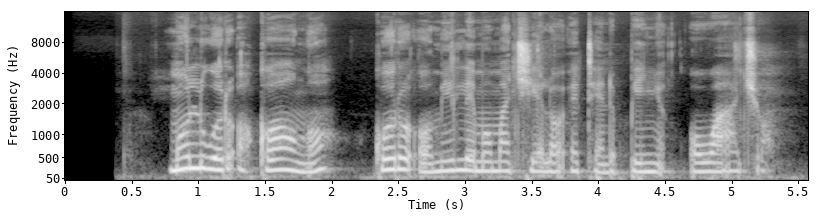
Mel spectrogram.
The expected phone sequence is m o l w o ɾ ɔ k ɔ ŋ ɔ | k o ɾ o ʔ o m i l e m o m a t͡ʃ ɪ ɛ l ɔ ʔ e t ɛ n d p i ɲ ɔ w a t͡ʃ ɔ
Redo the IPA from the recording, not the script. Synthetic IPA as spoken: m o l w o ɾ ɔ k ɔ ŋ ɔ | k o ɾ o ʔ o m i l e m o m a t͡ʃ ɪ ɛ l ɔ ʔ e t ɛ n d p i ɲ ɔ w a t͡ʃ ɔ

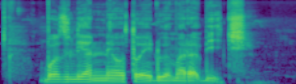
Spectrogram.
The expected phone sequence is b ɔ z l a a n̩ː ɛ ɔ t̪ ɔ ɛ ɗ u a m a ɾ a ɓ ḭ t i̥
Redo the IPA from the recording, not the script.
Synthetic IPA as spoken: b ɔ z l i a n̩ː ɛ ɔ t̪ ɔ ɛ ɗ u ɛ m a ɾ a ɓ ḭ t͡ʃ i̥

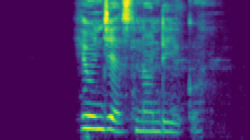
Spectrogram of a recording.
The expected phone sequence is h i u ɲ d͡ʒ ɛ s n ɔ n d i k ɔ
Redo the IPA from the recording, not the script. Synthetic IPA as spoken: h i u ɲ d͡ʒ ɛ s n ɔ n d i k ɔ

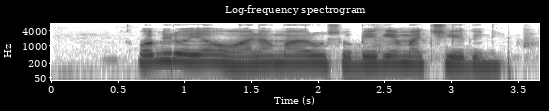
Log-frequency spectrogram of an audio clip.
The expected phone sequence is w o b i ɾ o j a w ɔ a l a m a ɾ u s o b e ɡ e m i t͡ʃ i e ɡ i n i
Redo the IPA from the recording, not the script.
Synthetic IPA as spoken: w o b i ɾ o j a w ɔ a l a m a ɾ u s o b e ɡ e m a t͡ʃ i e ɡ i n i

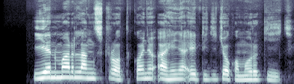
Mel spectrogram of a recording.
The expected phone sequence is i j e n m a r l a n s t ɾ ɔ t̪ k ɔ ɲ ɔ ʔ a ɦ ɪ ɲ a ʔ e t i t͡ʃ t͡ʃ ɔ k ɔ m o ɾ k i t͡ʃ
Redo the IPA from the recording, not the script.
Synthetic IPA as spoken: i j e n m a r l a ŋ s t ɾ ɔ t̪ k ɔ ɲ ɔ ʔ a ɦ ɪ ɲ a ʔ e t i t͡ʃ t͡ʃ ɔ k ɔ m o ɾ k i t͡ʃ

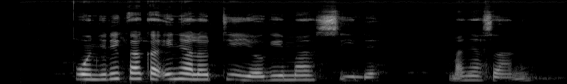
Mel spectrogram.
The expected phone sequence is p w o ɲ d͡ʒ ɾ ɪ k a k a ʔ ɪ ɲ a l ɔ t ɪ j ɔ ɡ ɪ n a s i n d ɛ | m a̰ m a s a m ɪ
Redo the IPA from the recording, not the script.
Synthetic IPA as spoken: p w o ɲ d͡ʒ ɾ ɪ k a k a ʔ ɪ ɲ a l ɔ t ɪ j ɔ ɡ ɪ m a s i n d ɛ | m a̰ ɲ a s a n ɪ

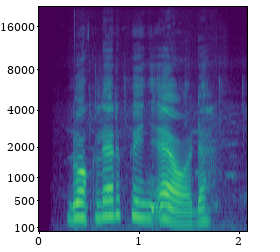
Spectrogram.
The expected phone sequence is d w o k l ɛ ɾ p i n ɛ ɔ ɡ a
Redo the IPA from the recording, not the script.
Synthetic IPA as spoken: d w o k l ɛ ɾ p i ɲ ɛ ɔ d a

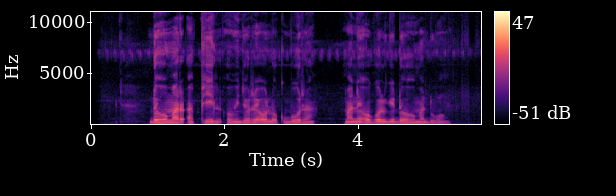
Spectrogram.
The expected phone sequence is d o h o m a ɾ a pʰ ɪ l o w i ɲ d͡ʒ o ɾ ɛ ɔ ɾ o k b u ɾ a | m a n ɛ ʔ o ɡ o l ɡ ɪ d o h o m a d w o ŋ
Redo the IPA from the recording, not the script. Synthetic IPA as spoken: d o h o m a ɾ a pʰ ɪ l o w i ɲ d͡ʒ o ɾ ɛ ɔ l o k b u ɾ a | m a n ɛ ʔ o ɡ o l ɡ ɪ d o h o m a d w o ŋ

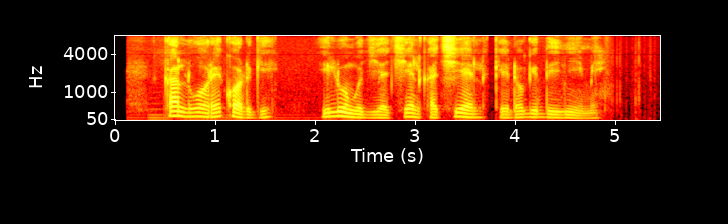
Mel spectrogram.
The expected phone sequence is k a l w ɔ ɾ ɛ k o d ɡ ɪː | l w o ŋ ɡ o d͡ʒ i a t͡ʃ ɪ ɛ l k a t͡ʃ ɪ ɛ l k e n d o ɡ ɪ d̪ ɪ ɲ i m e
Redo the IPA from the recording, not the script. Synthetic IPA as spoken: k a l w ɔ ɾ ɛ k ɔ d ɡ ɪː | l w o ŋ ɡ o d͡ʒ i a t͡ʃ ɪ ɛ l k a t͡ʃ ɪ ɛ l k e n d o ɡ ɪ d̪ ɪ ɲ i m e

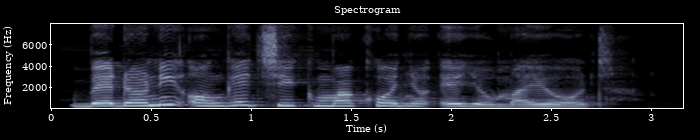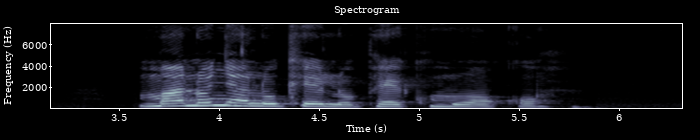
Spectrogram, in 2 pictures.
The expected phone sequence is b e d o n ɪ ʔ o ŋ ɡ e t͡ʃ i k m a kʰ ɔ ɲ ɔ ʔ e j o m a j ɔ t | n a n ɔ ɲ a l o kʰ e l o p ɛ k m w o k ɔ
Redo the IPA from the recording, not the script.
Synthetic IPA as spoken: b e d o n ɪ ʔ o ŋ ɡ e t͡ʃ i k m a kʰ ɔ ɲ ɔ ʔ e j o m a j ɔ t | m a n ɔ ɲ a l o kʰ e l o p ɛ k m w ɔ k ɔ

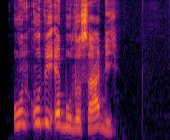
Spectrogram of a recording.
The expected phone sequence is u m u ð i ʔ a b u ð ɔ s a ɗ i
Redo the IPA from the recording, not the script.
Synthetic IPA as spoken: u n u ð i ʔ e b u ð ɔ s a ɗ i

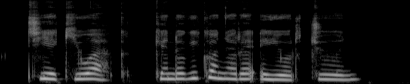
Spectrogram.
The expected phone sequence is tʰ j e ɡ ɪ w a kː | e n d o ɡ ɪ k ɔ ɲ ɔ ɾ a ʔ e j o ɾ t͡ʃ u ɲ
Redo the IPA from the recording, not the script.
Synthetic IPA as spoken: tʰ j e k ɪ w a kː | e n d o ɡ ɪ k ɔ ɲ ɔ ɾ ɛ ʔ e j o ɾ t͡ʃ u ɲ

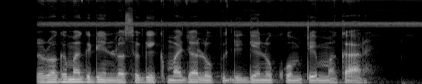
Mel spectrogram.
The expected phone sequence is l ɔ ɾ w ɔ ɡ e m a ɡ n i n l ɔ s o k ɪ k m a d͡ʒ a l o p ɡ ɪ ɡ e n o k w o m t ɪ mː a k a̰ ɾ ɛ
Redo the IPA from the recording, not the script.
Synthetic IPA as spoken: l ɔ ɾ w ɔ ɡ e m a ɡ d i n l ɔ s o ɡ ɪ k m a d͡ʒ a l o p ɡ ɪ ɡ e n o k w o m t ɪ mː a k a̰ ɾ ɛ

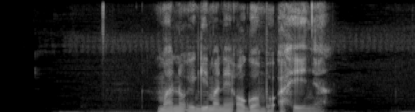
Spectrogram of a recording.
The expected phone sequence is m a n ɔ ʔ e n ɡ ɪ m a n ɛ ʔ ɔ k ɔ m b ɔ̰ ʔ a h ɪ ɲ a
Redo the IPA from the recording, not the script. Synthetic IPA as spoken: m a n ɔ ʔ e ɡ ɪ m a n ɛ ʔ ɔ ɡ ɔ m b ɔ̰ ʔ a h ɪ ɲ a

